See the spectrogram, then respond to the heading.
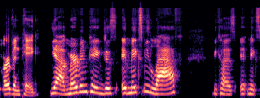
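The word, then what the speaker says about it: Mövenpick: It's written as Movin Pick, which is like a hotel chain or something. Which it's pronounced Mervin Pig.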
